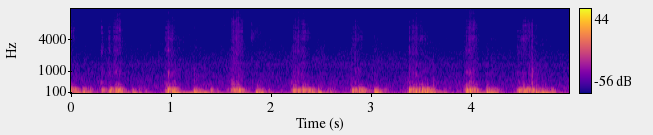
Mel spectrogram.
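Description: Fingertips and short nails scratch and tap the top of the hollow, rounded steel mesh grille on a silver microphone. The result is a run of soft, muffled thumps and rubbing bursts, deep and boomy in the low end, with faint bright scratchy streaks and short quiet gaps between bursts.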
